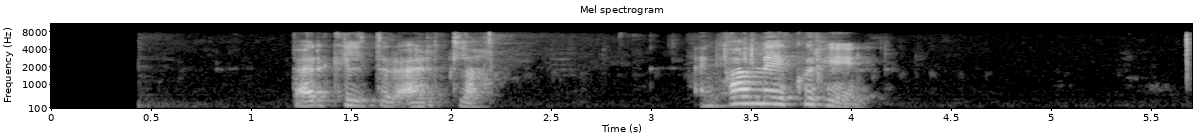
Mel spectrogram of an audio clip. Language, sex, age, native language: Icelandic, female, 60-69, Icelandic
